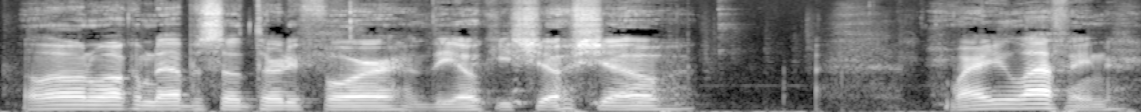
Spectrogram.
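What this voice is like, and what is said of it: Sick, unwell-sounding voice. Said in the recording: “you sound terrible ... I'm sick as a dog”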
